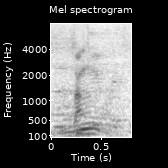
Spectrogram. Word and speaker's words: Bang: Bang. Bang, c'est en fait c'est la prononciation déformée de banc en Wolof.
